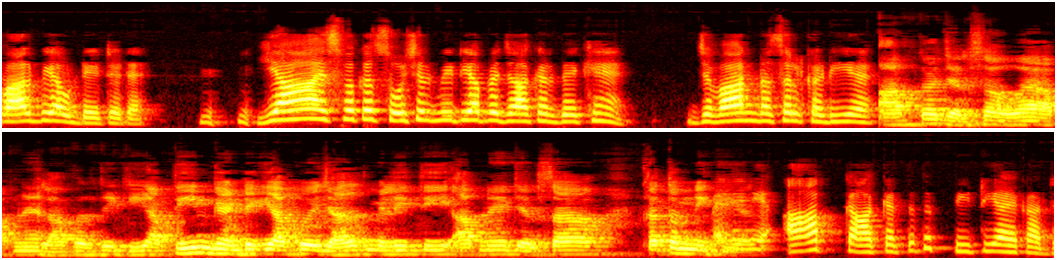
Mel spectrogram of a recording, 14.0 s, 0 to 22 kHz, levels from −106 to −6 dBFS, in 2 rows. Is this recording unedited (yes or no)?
no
